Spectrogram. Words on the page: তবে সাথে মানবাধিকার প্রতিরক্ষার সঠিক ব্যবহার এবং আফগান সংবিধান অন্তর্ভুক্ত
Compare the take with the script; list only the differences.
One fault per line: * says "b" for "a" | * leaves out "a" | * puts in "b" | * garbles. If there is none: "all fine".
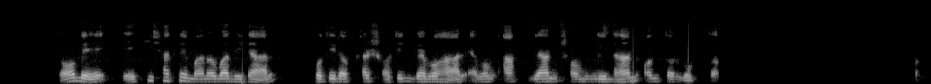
* puts in "একই"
